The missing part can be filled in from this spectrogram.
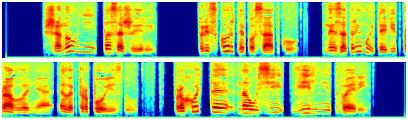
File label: khs st male, subway station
